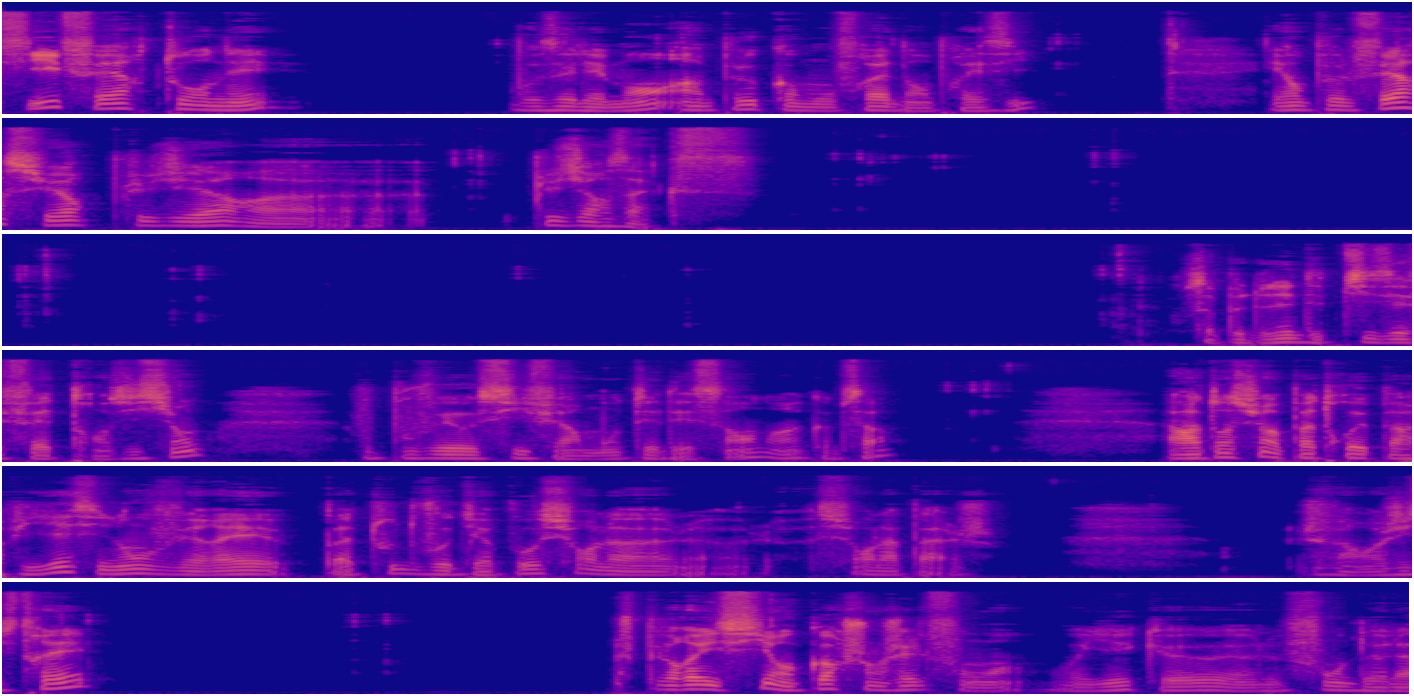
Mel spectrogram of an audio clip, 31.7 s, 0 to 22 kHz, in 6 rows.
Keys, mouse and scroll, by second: 0.3-2.2 drag, 2.3 click, 3.2-4.1 drag, 4.6-7.1 drag, 8.3 click, 9.4-10.8 drag, 11.1 click, 13.0-14.8 drag, 16.4-17.5 drag, 17.8 click, 19.3 click, 26.5 click, 27.6 click, 29.0 click.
